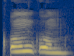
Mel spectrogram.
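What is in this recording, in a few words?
"kiumkium" nominative, Archi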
